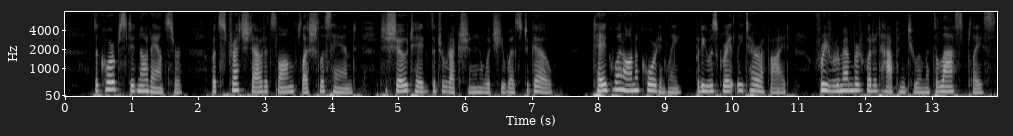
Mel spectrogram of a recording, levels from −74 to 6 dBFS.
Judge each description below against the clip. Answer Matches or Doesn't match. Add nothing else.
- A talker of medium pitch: Matches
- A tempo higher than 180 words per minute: Matches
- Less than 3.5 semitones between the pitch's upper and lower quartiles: Doesn't match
